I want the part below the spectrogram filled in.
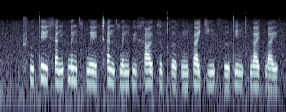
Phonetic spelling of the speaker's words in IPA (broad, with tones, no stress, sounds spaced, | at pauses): ʈ͡ʂʰ u˧˥ t̪ e˥˩ ɪ̯ x a˧˥ n k w ə˥˩ n t͡sʰ w e˨˩ ɪ̯ kʰ a˥˩ n t͡s w ə˧˥ n p y˨˩ x ɑ˥ ʊ̯ t͡s u˧˥ kʰ ɤ˨˩ x ʊ˧˥ ŋ p a˥˩ ɪ̯ t͡ɕ i˧˥ ŋ t͡sʰ ɹ̩˨˩ t̪ i˥˩ n kʰ w a˥ ɪ̯ k w a˨ ɪ̯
